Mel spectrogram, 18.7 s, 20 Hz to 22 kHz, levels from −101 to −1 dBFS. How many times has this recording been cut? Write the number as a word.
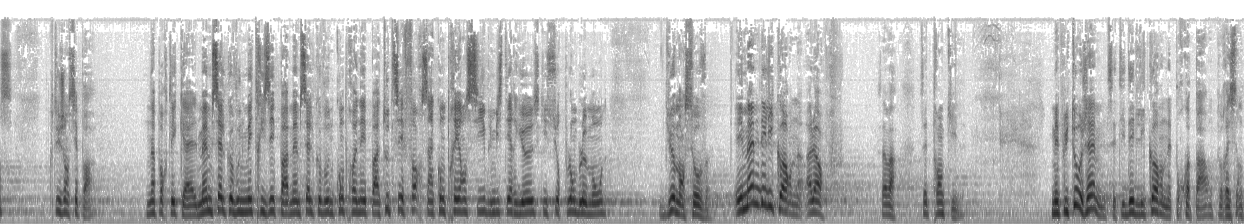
one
